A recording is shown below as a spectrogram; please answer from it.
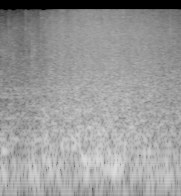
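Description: Ocean surf: a wave rushing in, swelling to a peak about a second in, then easing away.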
